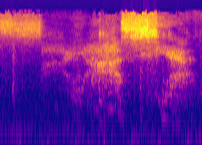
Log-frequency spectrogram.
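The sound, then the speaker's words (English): A person mimics a snake's hiss, pushing out a series of drawn-out, breathy hissing sounds that swell and fade over about four seconds, with no other sounds. “Gross, that's what the snake says.”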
